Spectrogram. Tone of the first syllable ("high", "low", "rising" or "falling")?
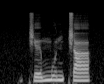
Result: rising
